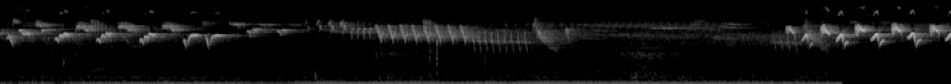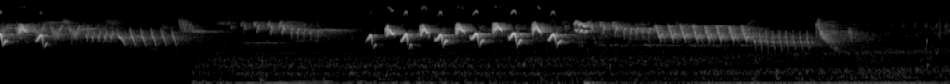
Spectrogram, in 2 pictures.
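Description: Songbirds singing: several phrases of quick, high chirping notes repeated in series, loudest about eight and thirteen seconds in, over a faint low steady background rumble.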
